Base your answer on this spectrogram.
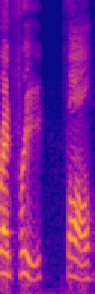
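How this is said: Free is joined to rent, as rent-free. An autumn without paying rent. The speaker calls it wrong. "not rent-free fall"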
